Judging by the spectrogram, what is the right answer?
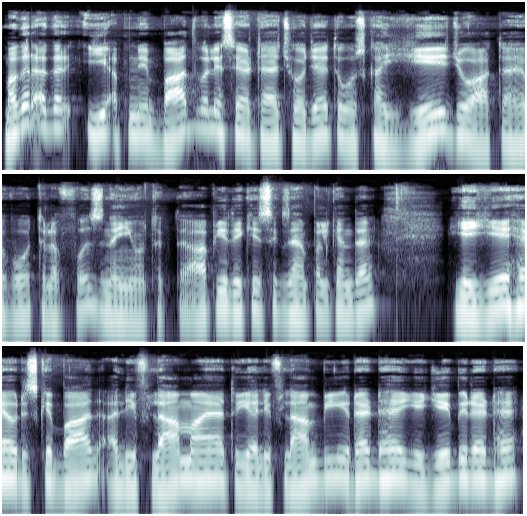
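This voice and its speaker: A man from Pakistan, teaching Quran recitation patiently and step by step, pointing to written examples and slowing down to recite phrases carefully. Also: mid-range voice, darkish tone. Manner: slows down to recite Arabic phrases with care. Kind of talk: recorded lesson explaining to learners.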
